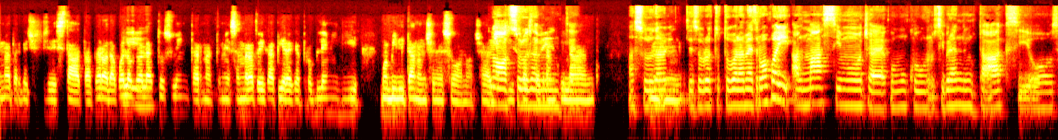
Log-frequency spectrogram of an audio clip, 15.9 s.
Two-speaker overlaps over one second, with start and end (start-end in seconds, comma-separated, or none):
7.3-8.8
